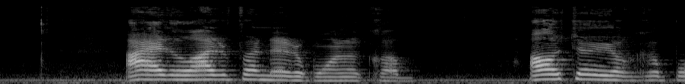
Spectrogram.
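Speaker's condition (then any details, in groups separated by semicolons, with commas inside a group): Traumatic brain injury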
